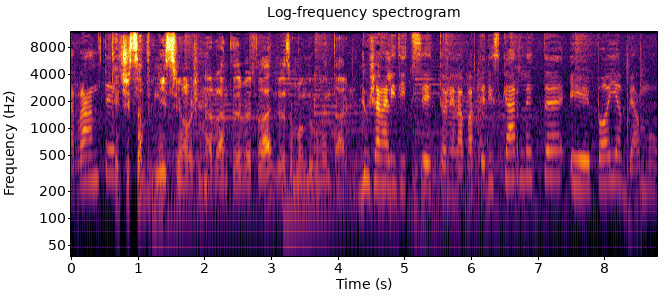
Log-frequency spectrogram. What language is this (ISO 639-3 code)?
ita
